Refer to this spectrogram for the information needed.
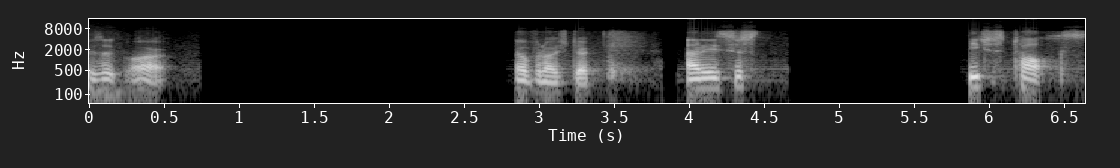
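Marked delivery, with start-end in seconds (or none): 0.3-3.4 exasperated, done-with-it, fed-up voice. Voicing the bartender who is dismissing a player: fed up bartender. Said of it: "he's just fed up with Nyx's shit".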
